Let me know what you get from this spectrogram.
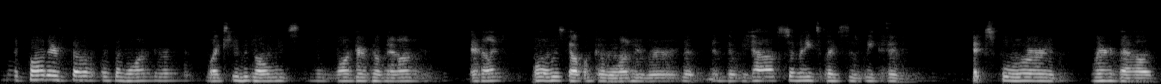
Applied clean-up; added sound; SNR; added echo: neural mask model DeepFilterNet 3.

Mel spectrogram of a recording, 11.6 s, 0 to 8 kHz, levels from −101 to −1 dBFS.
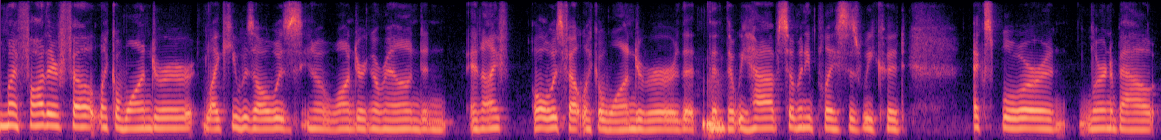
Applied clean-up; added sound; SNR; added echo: none; none; none; none.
